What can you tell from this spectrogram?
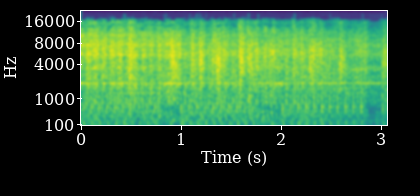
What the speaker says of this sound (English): Jesse had that huge Gatling gun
